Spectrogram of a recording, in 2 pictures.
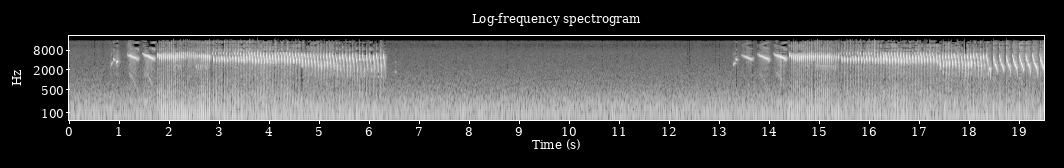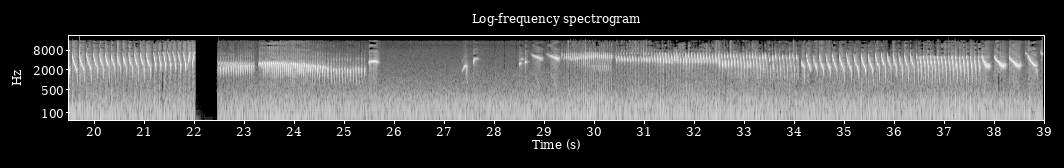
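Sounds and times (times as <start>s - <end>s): canary singing trills: 0.7s - 6.6s, 13.2s - 25.8s, 27.3s - 27.8s, 28.4s - 39.0s.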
